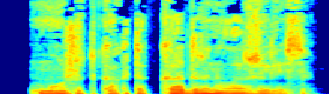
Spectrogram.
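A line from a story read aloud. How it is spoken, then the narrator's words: Stunned mumble. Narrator (Russian): пробормотала ошарашенная Катя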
